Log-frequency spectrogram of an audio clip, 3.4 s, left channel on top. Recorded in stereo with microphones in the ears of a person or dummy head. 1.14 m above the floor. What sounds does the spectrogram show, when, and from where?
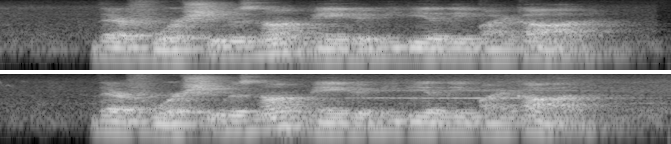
0.5 s a man speaking: 30° right (ahead or behind), 1.9 m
